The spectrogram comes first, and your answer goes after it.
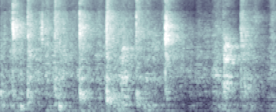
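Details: Panting pit bull at play with a Pilates ball, quick breathy bursts with short whimpery edges, about three strong puffs a second, some thuds in the background.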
